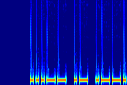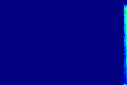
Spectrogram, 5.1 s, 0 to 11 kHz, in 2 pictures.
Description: Morse code, heard as a keyed tone, about 22 wpm, 700 Hz. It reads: 3AP
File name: practice / 22wpm / Three Letter-Number Combinations - 22wpm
